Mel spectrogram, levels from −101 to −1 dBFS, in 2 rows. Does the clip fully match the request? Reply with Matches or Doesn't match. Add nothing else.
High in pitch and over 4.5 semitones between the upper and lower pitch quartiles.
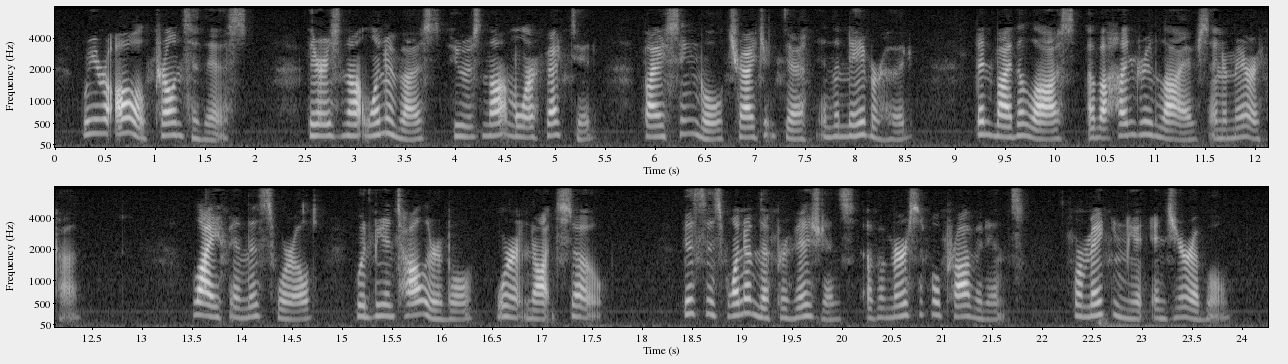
Matches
